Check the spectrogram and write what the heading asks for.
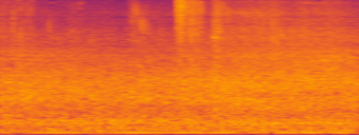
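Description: Steady noise of road traffic going by, a continuous low rumble with no single distinct event.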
